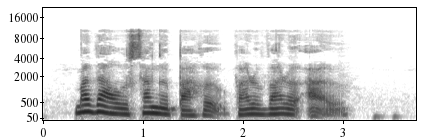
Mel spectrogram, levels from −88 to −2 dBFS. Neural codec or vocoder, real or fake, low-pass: none; real; 10.8 kHz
